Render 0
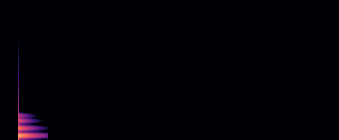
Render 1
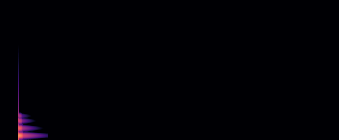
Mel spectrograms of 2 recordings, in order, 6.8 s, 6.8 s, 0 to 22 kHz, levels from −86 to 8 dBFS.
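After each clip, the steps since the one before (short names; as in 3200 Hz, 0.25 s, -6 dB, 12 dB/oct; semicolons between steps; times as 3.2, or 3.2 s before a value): reverb removal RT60 1 s; gain -4.5 dB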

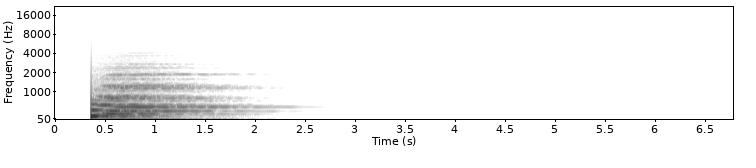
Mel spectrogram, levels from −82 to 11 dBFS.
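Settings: shimmer reverb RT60 1.4 s, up +7 st, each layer -2 dB, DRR 3.5 dB; gain +5.5 dB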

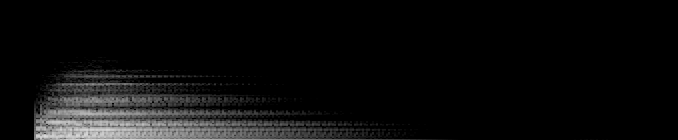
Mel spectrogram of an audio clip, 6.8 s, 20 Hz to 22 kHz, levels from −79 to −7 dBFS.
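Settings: opening faded in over 0.76 s; low-pass opened by the level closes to 610 Hz, open at -20 dBFS; spring tank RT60 3.4 s, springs 53 ms, chirp 75 ms, DRR -9.5 dB; gain -3.5 dB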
